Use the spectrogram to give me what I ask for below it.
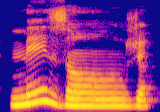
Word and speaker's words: mésange: Dans mésange, on voit un S. Ce S, on voit qu'il est placé entre deux voyelles, le E accent aigu et le A. Dans ce cas, le S se prononce Z.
